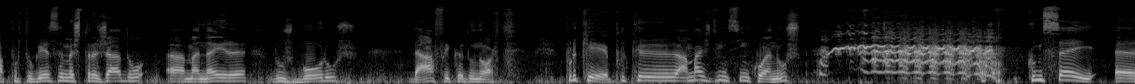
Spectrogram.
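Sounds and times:
speech: 0:00.0 - 0:08.3, 0:10.3 - 0:11.3
Lusitano horse whinnying: 0:08.2 - 0:10.2.

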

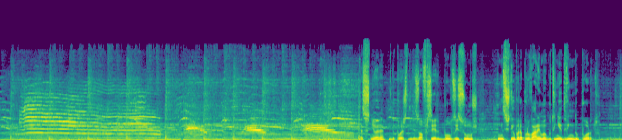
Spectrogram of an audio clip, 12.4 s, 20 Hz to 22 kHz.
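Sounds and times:
many cats meowing loudly in an elderly woman's house: 0:00.0 - 0:08.4
speech: 0:07.4 - 0:12.2.

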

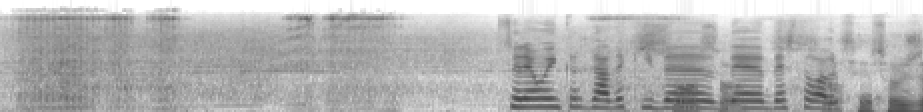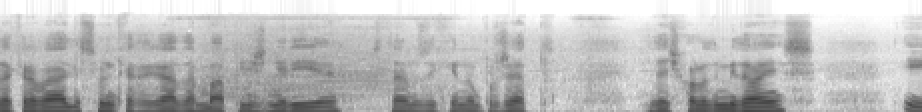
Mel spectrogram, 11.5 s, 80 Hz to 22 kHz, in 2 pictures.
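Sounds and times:
pneumatic hammer chipping at wall plaster: 0:00.0 - 0:02.5
speech: 0:03.2 - 0:11.5.

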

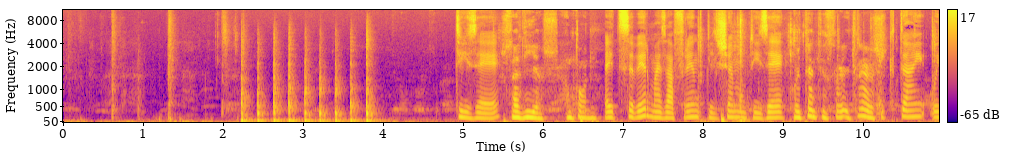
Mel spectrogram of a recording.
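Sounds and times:
knocking on a house door: 0:02.2 - 0:04.0
speech: 0:04.9 - 0:10.9.

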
